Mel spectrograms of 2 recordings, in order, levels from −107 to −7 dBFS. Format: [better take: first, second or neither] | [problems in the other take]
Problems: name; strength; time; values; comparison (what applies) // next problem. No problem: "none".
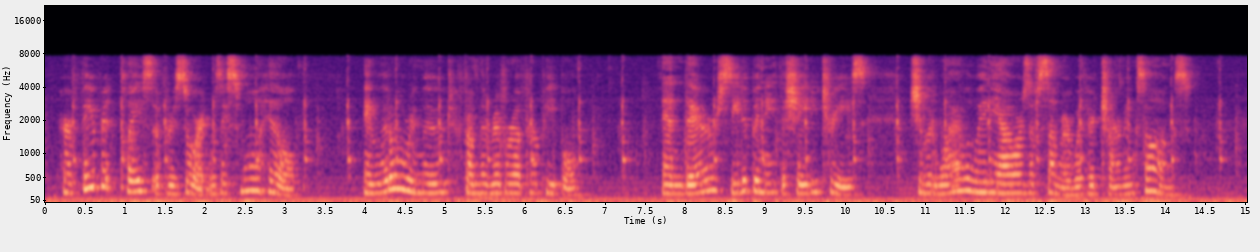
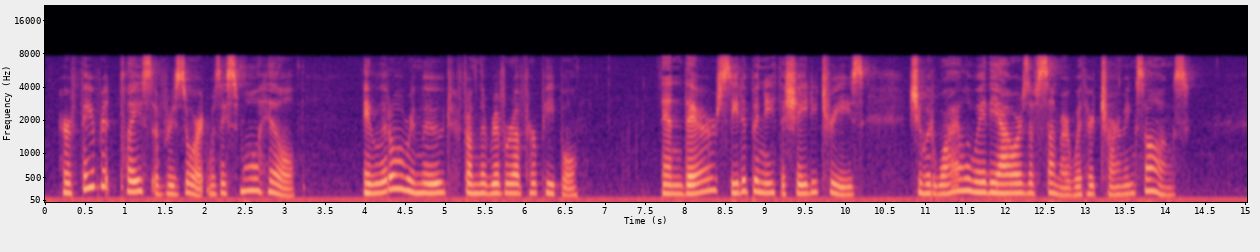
second | background sound (Clock); 15 dB below the speech // room echo; dies away in 0.3 s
